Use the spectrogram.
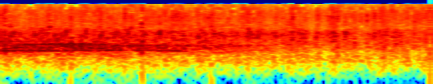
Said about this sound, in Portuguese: Gente, uma salva de palmas para a Regina Duarte. Muito obrigado.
